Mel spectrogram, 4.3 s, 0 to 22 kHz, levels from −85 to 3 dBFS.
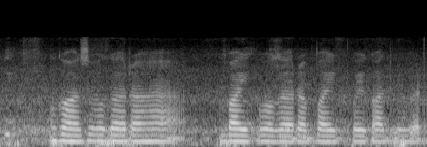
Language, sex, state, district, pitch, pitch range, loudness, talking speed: Hindi, female, Haryana, Jhajjar, 165 Hz, 160-170 Hz, -17 LUFS, 140 wpm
